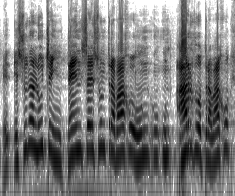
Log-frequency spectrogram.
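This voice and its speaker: A man's voice: very high voice, unhurried, bright, forceful tone, in a large hall. A man preaching a teaching sermon, explaining step by step, often checking that listeners follow and calling them brother. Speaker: preacher teaching a Bible study.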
